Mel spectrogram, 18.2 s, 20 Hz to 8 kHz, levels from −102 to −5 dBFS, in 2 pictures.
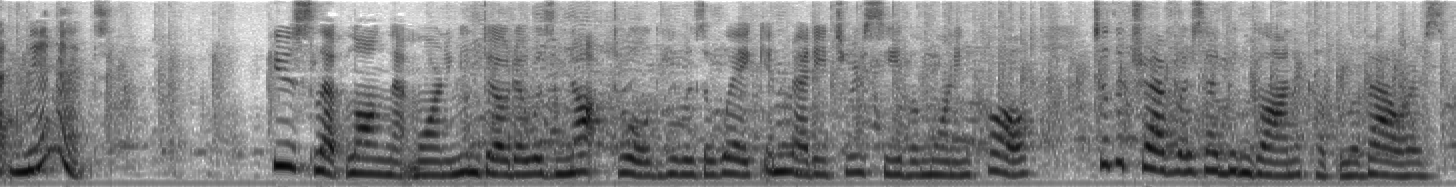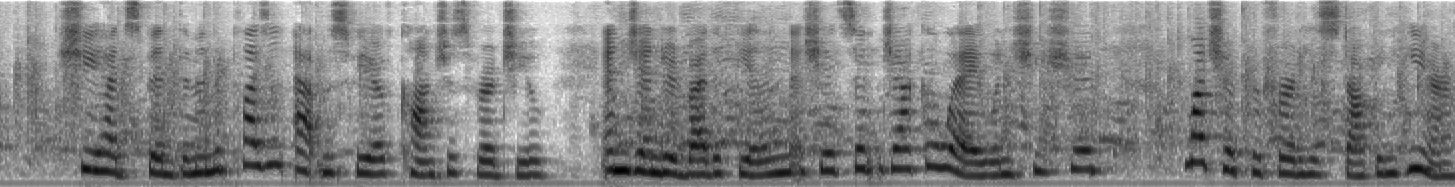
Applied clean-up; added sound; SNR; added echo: none; Applause; 17 dB; none.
